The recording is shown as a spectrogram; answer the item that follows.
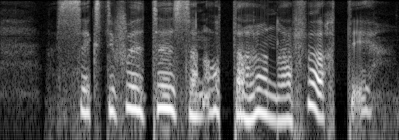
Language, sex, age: Swedish, female, 51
